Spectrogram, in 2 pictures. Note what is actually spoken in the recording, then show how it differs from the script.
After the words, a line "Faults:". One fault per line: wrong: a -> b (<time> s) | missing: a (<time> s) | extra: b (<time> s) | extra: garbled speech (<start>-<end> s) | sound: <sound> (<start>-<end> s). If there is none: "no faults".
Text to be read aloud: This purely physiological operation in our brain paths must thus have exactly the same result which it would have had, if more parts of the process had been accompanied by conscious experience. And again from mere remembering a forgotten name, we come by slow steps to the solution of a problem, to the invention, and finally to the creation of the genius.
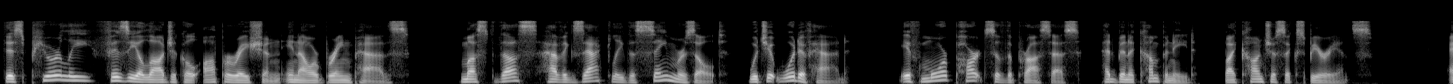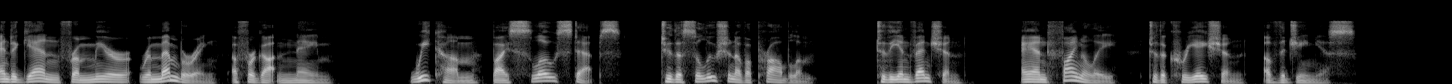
This purely physiological operation in our brain paths must thus have exactly the same result which it would have had, if more parts of the process had been accompanied by conscious experience. And again from mere remembering a forgotten name, we come by slow steps to the solution of a problem, to the invention, and finally to the creation of the genius.
Faults:
no faults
